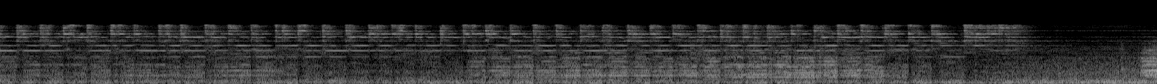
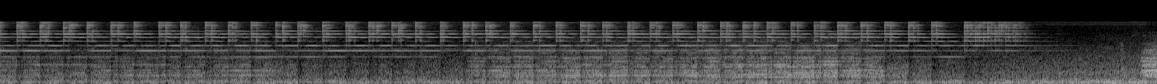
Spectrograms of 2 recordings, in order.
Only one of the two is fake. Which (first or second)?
first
